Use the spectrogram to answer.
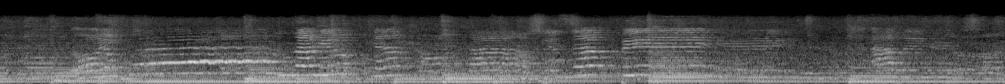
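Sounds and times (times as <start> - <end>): acoustic guitar: 0.0 - 10.0
woman singing: 0.6 - 10.0.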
